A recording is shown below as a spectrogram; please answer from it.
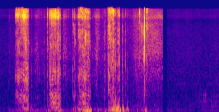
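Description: Zipper on a fleece jacket being pulled, with clothing rustling, in about five quick strokes that stop abruptly a little over three seconds in.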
